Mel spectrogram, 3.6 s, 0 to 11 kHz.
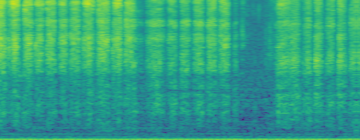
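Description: Balsa wood rudder and elevator assembly for a vintage Barnstormer 25S RC plane being sanded by hand, close and loud, with steady rhythmic back-and-forth rasping strokes and a brief pause near the end.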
